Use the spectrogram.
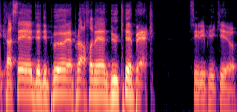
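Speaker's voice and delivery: over-the-top mock French accent on the Quebec fund's name. Vlogger fakes a French accent to read the fund name. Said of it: "But if I did speak French".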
